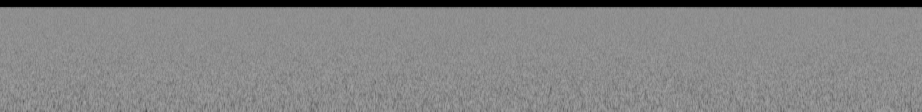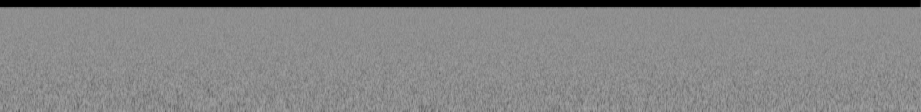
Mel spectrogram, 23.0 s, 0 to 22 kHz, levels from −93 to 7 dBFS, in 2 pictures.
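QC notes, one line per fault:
Throughout: wrong sample width. The audio was written as 32-bit integers but is being read as 16-bit, so each original sample splits into two values. One holds the top bits and carries the real signal. The other holds the low-order bits and is effectively loud noise. The doubled sample count plays at half speed (0.5x), dropping pitch an octave. The speech sounds slow and deep, buried under heavy broadband noise.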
